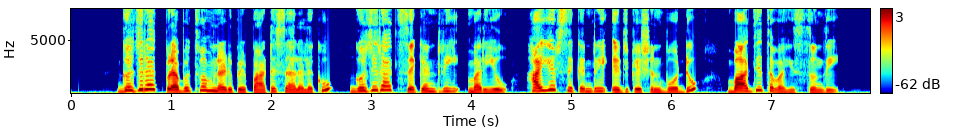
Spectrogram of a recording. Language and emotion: Telugu, neutral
